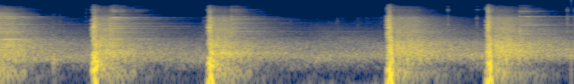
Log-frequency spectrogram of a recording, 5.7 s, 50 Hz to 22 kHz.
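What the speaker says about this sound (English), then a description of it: "next is Shadow2 customized Chris's race gun." Four loud, sharp gunshots from a customized Shadow2 race pistol at a shooting competition, spaced irregularly about a second apart, each with a bright crack and a lingering ringing decay, with no talking.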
